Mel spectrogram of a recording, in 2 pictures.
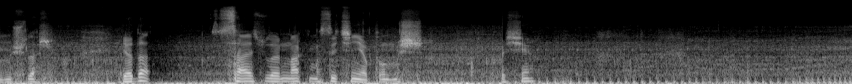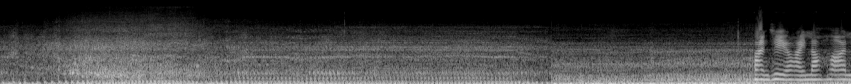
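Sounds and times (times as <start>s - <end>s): motorcycle engine pulsing: 3.0s - 17.0s
rush of noise: 6.9s - 12.6s.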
